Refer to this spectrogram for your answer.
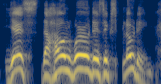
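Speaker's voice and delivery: put-on German accent, very loud and high. Retelling a professor's answer in class: imitating a German accent. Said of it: "he talked with an accent kinda like that".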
